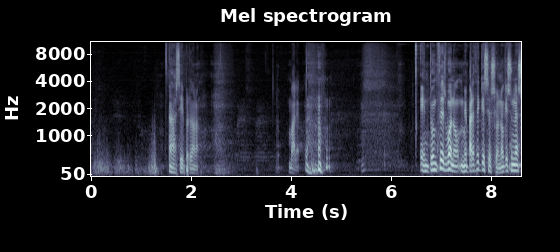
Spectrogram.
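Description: A man speaks into a microphone calmly, with pauses.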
